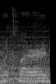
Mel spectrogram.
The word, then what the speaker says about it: McLaren: It's a McLaren. Yeah. That is how you pronounce it, right?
